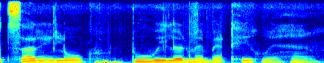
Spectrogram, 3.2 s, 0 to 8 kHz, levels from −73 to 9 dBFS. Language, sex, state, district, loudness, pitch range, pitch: Hindi, female, Arunachal Pradesh, Lower Dibang Valley, -17 LUFS, 180-195 Hz, 190 Hz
